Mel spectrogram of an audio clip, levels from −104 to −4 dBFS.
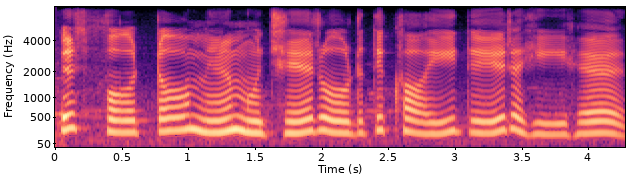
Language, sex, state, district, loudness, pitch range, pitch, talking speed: Hindi, male, Madhya Pradesh, Katni, -16 LUFS, 205-245 Hz, 220 Hz, 125 wpm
